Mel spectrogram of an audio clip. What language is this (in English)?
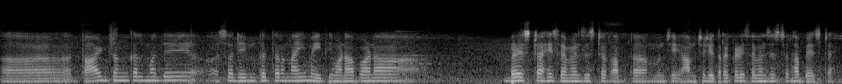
Marathi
